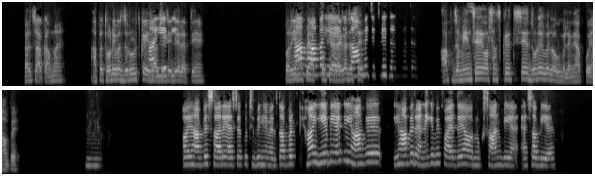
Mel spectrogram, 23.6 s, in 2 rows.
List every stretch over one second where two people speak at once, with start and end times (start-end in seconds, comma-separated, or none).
5.8-7.3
